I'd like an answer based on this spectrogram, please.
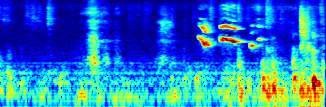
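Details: Young Chihuahua puppies of Daisy's litter, two still inside while two littermates hopped out, indoors: after quiet shuffling, a quick run of high, wavering whimpers arrives near the end, followed by scratchy movement sounds.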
